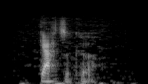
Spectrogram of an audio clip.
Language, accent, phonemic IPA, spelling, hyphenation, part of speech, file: English, UK, /ˈɡatəkə/, Gateacre, Ga‧tea‧cre, proper noun, En-uk-Gateacre.ogg
- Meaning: A suburb in the City of Liverpool, Merseyside, England (OS grid ref SJ4288)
